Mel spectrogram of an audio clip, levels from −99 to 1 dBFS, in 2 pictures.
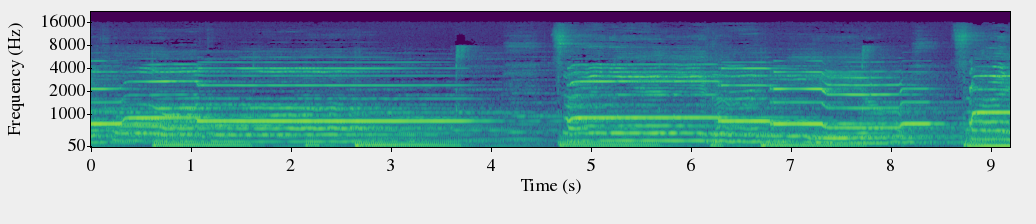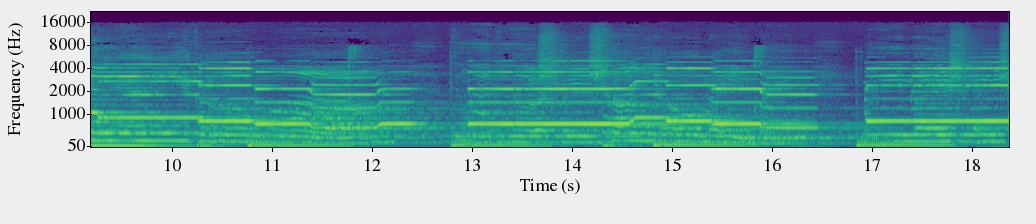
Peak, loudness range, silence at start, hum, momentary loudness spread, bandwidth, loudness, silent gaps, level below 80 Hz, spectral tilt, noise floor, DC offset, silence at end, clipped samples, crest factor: -8 dBFS; 4 LU; 0 s; none; 10 LU; 16 kHz; -20 LUFS; none; -36 dBFS; -4 dB/octave; -40 dBFS; under 0.1%; 0 s; under 0.1%; 14 dB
